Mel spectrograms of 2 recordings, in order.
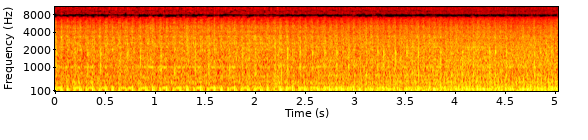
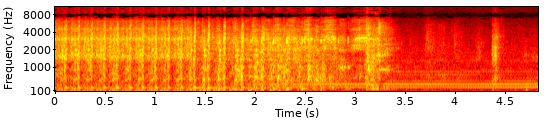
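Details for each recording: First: Craftsman Hydromatic mower, 15.5 hp Briggs and Stratton OHV, running after excess oil was replaced with the correct amount: a fast, even beat at steady speed with no misfire or stumble. Normal running. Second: Craftsman Hydromatic mower with a 15.5 hp Briggs & Stratton OHV, flooded engine, cranked with spark plug out and coil firing: rapid wet chuffing crank, about four beats a second, spitting fluid; owner suspects thin oil, not gasoline, in the cylinder.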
